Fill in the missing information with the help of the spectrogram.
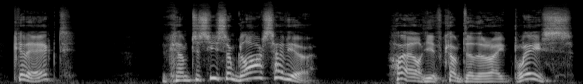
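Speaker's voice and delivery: a friendly Highland farmer, lightly voiced; light Highland accent. A narrator's reading. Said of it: "traces of the pure Highland accent".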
